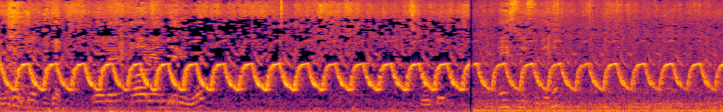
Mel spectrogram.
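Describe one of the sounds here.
An ambulance siren wails rapidly up and down, heard from inside the vehicle.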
